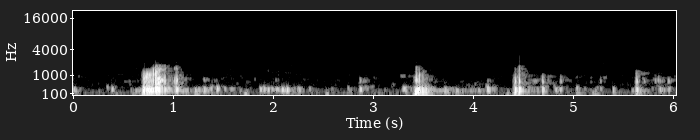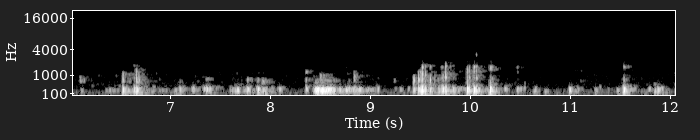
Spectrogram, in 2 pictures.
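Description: Loud, irregular gurgling and rumbling bursts from the belly, typical of a hungry stomach growling; a normal bowel sound.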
